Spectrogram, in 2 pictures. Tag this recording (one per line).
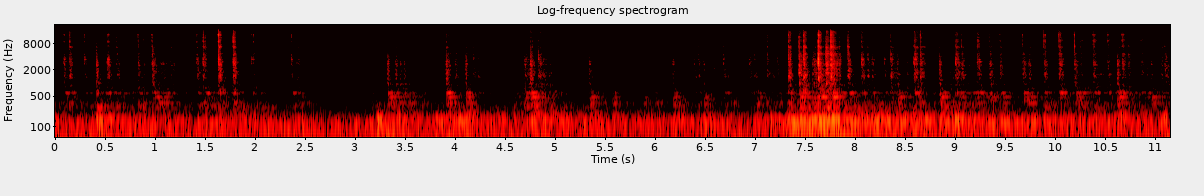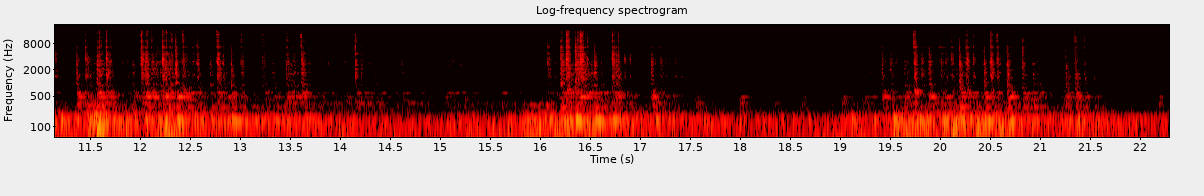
ambient
broken
experimental
field-recording
piano
texture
